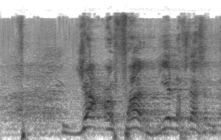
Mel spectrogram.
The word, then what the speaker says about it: جعفر: امام ہیں اس لیے ہر شیعہ کا یہ تلفظ صحیح ہونا چاہیے کیا لفظ ہے جعفر یہ لفظ ہے اصل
